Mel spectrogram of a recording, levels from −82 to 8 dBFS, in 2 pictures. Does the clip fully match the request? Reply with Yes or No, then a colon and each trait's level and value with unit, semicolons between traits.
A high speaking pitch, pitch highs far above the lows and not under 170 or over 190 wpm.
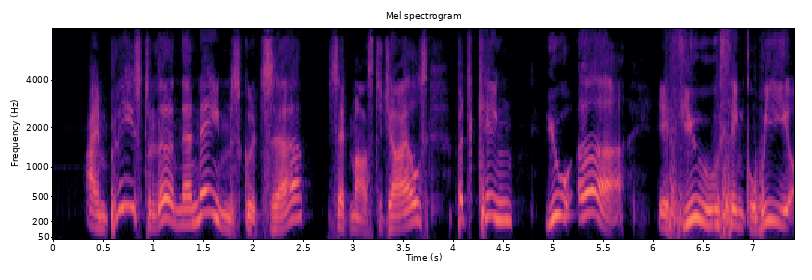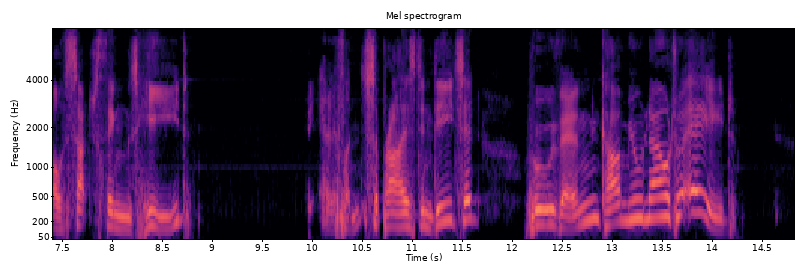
No: high, 210 Hz; wide, 9.0 semitones; average, 140 wpm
